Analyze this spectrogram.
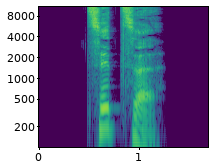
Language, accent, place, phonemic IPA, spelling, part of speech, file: German, Germany, Berlin, /ˈtsɪtsə/, Zitze, noun, De-Zitze.ogg
- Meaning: teat, tit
